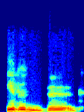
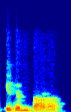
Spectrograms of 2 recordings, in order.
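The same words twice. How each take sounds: First: The name is pronounced the American way. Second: The name is pronounced the Scottish way. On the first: The speaker calls it wrong. "the American pronunciation of the Edinburgh" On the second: The speaker calls it right. "the correct pronunciation would be Edinburgh"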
